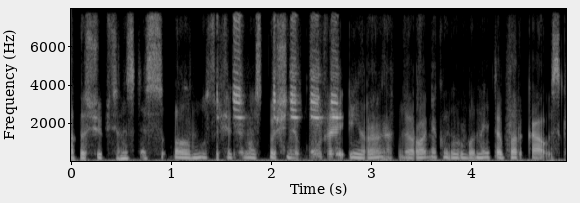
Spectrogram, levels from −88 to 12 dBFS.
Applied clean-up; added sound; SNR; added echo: neural diffusion model UNIVERSE++.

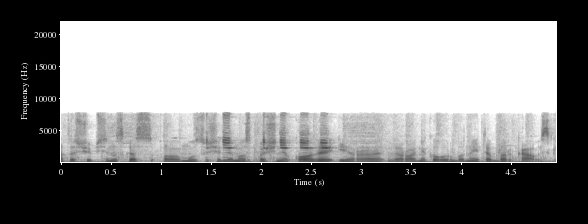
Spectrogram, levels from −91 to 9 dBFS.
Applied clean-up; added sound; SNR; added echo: none; Motor vehicle (road); 7 dB; none.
